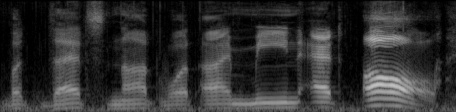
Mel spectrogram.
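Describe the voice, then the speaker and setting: An actor playing a shrewd, persuasive medieval margrave with an emphatic, aristocratic manner in a game cutscene. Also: male voice, on the low side, animated, slow, smooth. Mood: confident. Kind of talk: dramatic game cutscene acting.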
